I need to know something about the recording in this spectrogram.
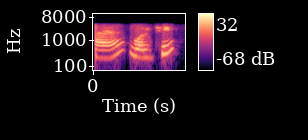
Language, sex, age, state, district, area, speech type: Bengali, female, 45-60, West Bengal, Purba Medinipur, rural, conversation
